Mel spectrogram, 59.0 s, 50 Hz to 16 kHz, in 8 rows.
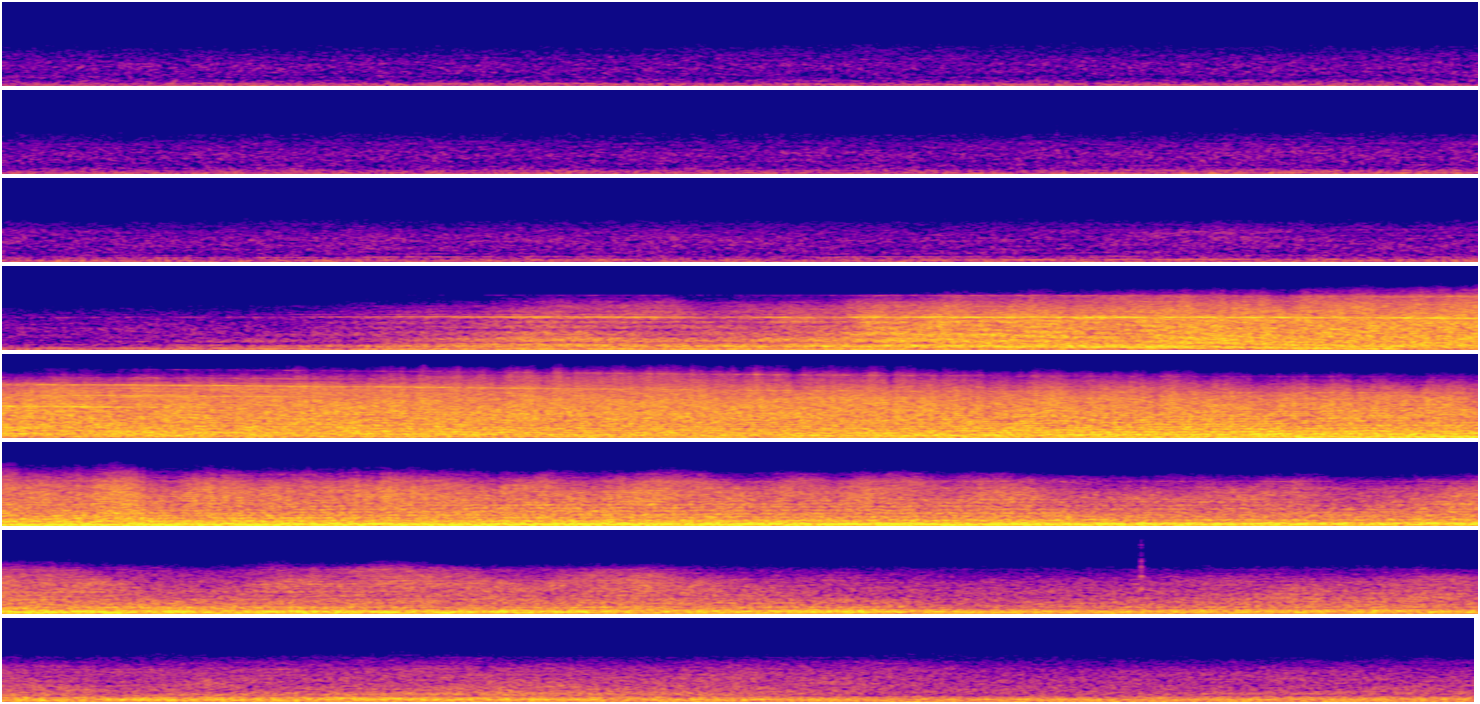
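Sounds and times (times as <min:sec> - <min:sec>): jet engines passing: 0:10.9 - 0:59.0
low jet rumble: 0:21.0 - 0:59.0
high jet whine: 0:22.5 - 0:59.0.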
